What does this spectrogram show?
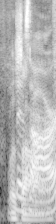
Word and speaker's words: Fleszar: Fleszar. Flezar. Flezar. Okay, so I said it right the first time, and I just didn't trust myself.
